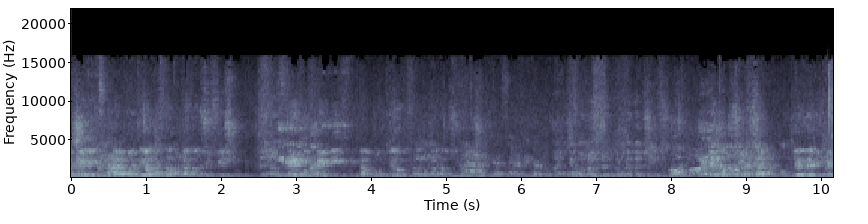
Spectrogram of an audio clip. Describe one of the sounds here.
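An adult man speaks loudly and with animation, close by.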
